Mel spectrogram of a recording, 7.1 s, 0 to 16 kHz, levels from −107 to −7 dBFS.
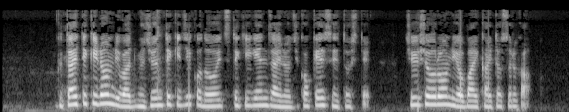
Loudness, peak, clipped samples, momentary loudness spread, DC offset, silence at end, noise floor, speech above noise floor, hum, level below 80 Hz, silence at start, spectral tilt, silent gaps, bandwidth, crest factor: -25 LUFS; -6 dBFS; under 0.1%; 12 LU; under 0.1%; 0.5 s; -57 dBFS; 33 dB; none; -60 dBFS; 0.7 s; -5.5 dB/octave; none; 11.5 kHz; 18 dB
